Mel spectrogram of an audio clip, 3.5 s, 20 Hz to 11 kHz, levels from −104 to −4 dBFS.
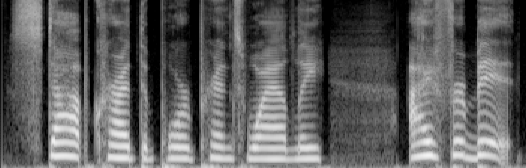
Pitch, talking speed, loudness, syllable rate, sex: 230 Hz, 135 wpm, -18 LUFS, 4.0 syllables/s, female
